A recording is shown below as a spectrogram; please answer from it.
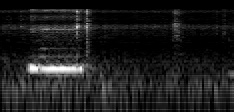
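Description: A short electronic beep of two steady tones held together, about half a second long, ending with a faint click; near silence follows.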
